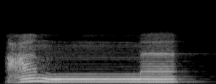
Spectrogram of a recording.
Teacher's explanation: الميم المشددة في كلمة عما. عما لونت بالأخضر لاحتياجها إلى غنة بمقدار حركتين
